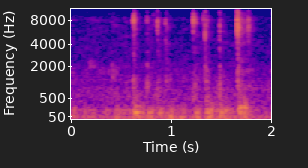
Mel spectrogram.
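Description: Typing on a computer keyboard: a quick, irregular run of light key clicks starting about half a second in.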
